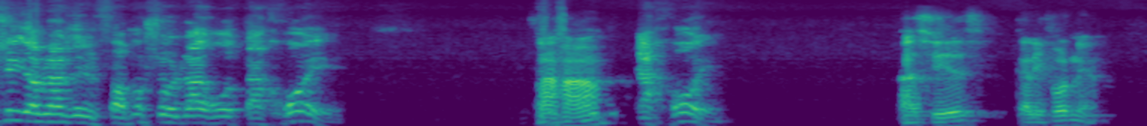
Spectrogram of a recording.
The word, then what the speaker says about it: Tahoe: Tú has oído hablar del famoso lago Tahoe. Ajá. Tahoe. Así es, California. Exacto, pero realmente, bien pronunciado en lengua gringo hablada, se dice el Tajo Lake.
